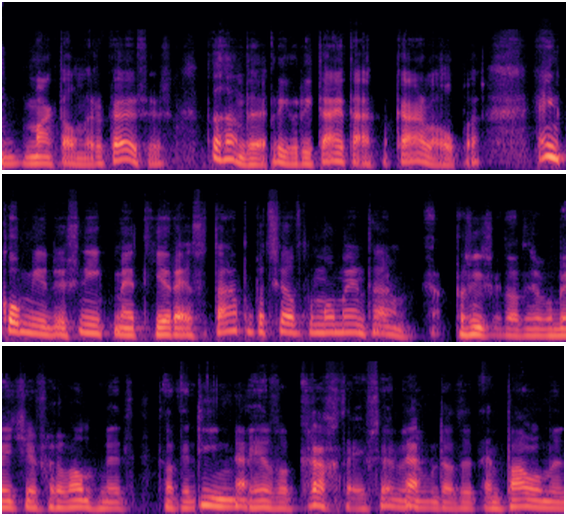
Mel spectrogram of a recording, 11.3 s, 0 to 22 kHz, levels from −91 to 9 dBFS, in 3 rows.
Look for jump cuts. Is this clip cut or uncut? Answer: cut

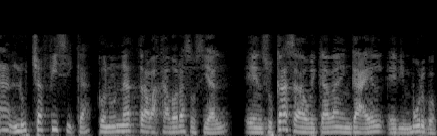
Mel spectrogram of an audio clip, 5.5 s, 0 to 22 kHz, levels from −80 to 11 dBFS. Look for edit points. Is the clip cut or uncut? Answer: cut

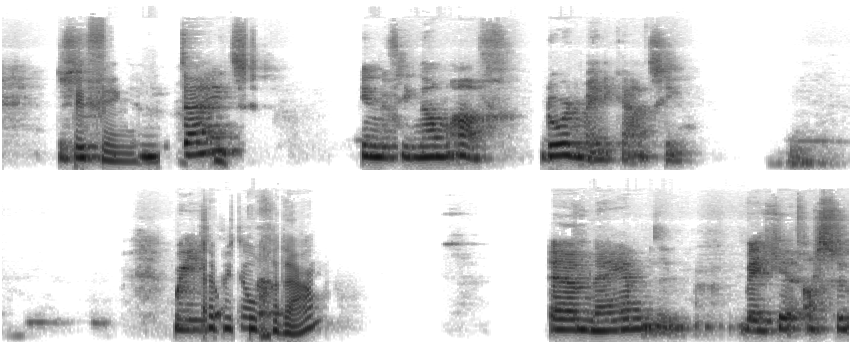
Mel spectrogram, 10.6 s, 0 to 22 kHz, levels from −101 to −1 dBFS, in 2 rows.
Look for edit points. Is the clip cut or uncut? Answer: cut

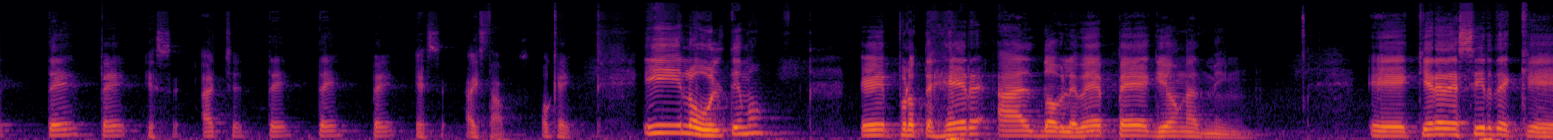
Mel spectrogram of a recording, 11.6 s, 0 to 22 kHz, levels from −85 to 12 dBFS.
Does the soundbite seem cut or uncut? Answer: uncut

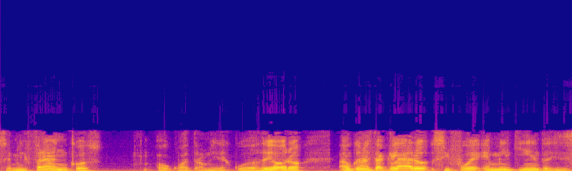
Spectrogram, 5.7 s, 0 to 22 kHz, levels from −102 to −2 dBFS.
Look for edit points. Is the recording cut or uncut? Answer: cut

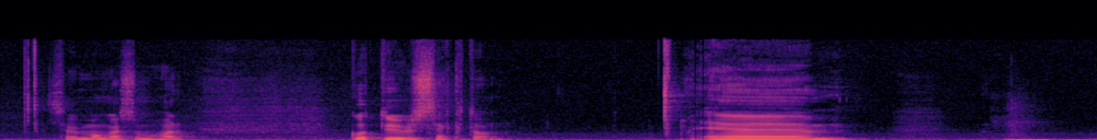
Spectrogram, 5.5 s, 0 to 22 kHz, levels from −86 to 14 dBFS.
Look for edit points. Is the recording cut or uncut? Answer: uncut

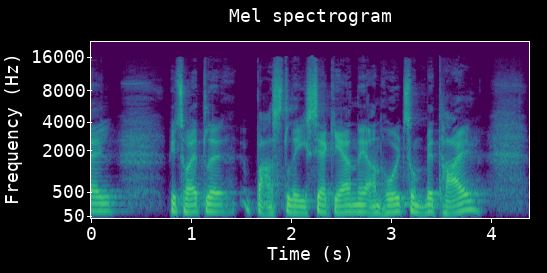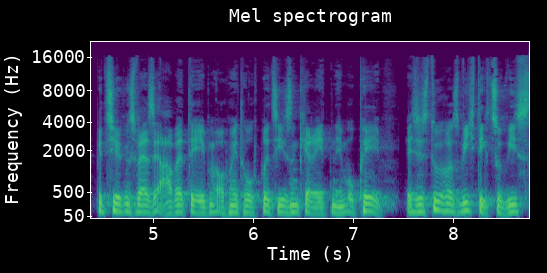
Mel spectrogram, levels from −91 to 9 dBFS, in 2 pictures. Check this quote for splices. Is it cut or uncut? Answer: cut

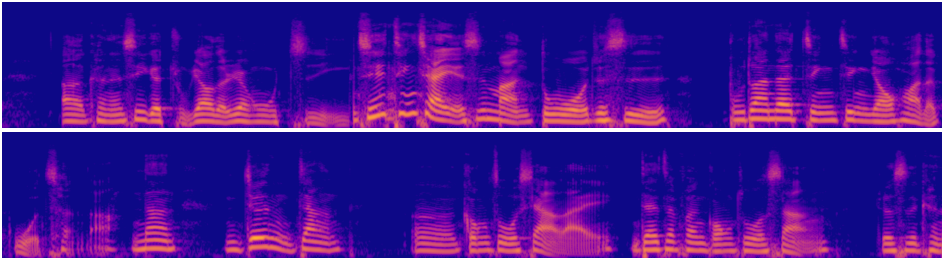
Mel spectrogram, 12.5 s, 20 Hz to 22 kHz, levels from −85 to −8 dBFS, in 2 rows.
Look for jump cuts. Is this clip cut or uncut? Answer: cut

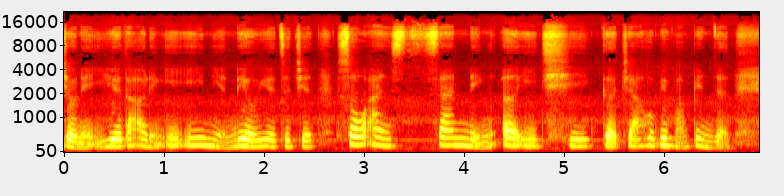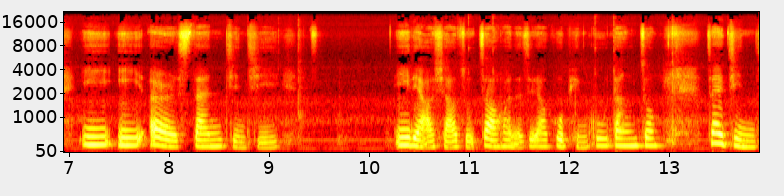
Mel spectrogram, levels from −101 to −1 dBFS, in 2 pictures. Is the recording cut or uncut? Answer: uncut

